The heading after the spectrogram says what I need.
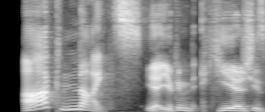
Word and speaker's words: Arknights: Again, we would say Ark Knights. She's going ark knights. And you can hear both syllables are correct. They're just split up.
